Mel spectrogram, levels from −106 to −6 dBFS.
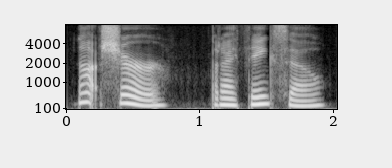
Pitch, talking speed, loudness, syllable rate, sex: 225 Hz, 175 wpm, -20 LUFS, 3.9 syllables/s, female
